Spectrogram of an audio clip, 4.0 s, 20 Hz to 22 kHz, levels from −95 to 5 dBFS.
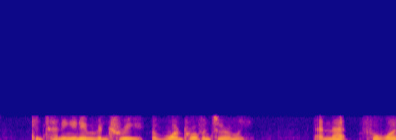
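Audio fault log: No fault to log.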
